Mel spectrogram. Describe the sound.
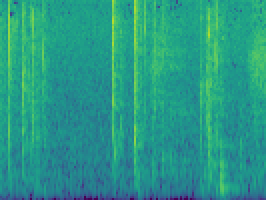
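Typing on a keyboard: irregular bursts of quick, light key clicks, fairly faint, with a short lull in the middle and no talk over them.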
